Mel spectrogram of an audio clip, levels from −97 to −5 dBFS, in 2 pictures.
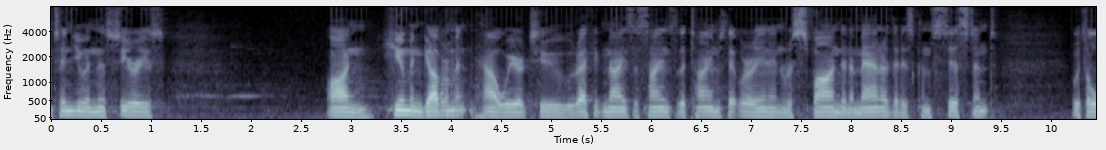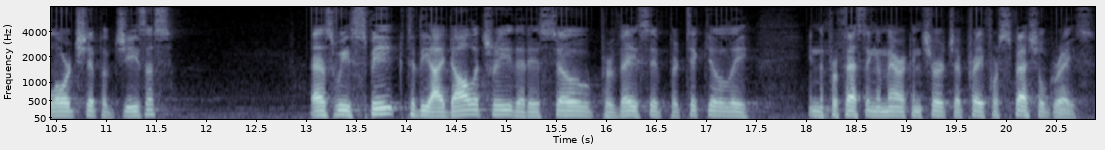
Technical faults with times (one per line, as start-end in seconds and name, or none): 0.00-20.89 resampler restarted on every block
